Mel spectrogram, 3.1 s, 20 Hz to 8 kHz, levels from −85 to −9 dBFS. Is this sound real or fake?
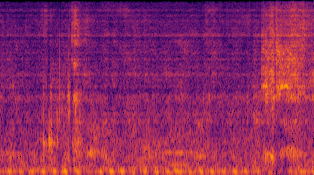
fake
